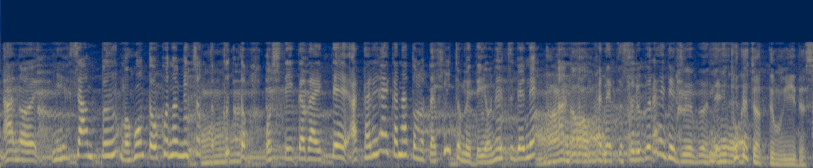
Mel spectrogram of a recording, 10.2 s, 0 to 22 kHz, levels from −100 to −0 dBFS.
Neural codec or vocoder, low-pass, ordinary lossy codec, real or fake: codec, 16 kHz, 16 kbps, FunCodec, trained on LibriTTS, 50 frames a second; none; none; fake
